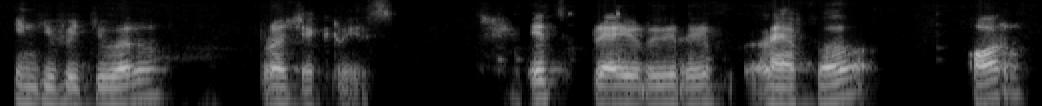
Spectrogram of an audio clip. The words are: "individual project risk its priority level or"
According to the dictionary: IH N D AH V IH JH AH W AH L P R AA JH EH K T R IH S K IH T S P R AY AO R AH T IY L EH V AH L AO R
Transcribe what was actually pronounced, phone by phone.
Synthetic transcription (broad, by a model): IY N D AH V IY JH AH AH L P R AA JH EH K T R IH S IH T S P R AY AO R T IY L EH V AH L AO R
